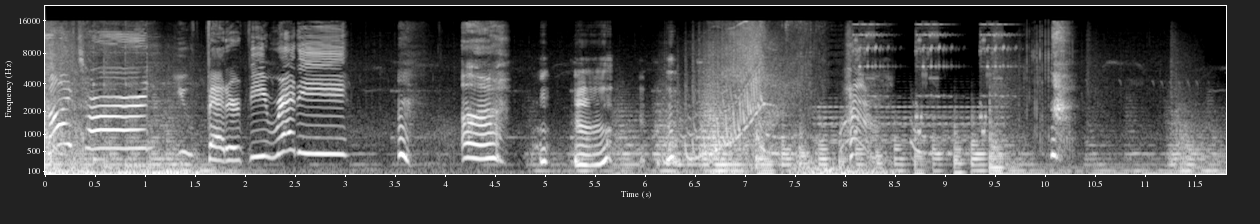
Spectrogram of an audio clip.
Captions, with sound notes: - My turn! You better be ready. (both grunting) (intense music)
